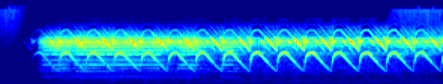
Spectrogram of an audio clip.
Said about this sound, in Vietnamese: Qua điện thoại, cô nghe thấy cả tiếng còi xe ô tô, tiếng còi xe cấp cứu. Hình như đang ở giữa đường.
